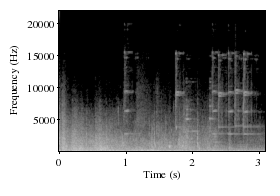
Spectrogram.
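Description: In the video game Noita, an egg bursts as exploding oil ignites, a rough rumbling blast followed by crackling, popping bursts and small sharp effects, steady and moderately loud with no speech.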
